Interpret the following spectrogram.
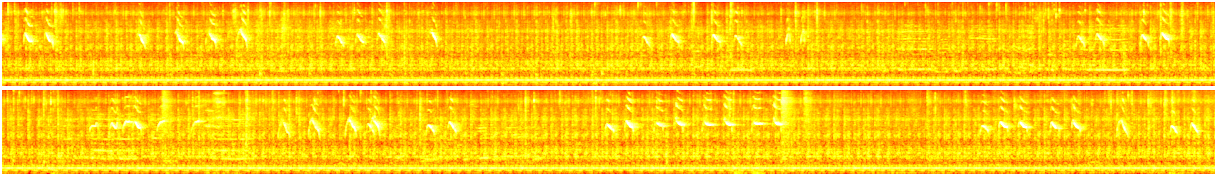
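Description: Ducklings peeping: short, high chirps in quick clusters of two to five every few seconds, with a longer run of them a little past the middle. Under them runs a steady low machine hum, the loudest sound.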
